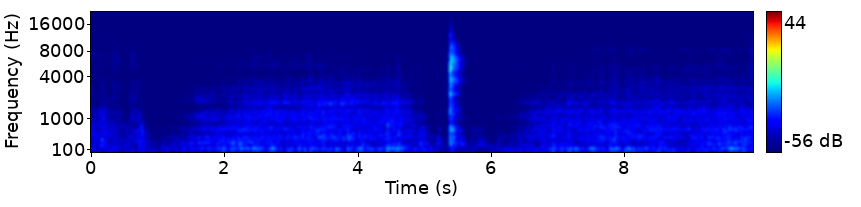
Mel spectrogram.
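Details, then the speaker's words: Bachmann Class 24 model loco after servicing: it had made a clicking, rattling noise, suspected drive shaft, traced to dried-up grease; final test shows a quiet, even motor whirr with no clicking, one handling knock; runs smoothly. "Yeah, it's fine. Okay, we'll pull it out the shed. So that's Gary's Class 24 sorted. It just seemed to be a case of dried up grease."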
